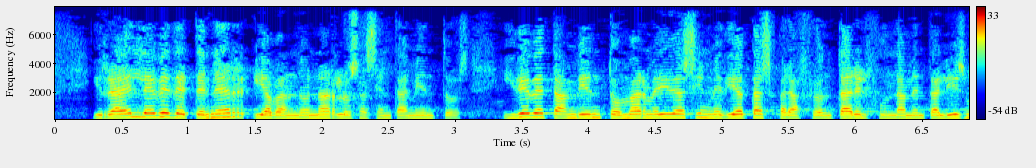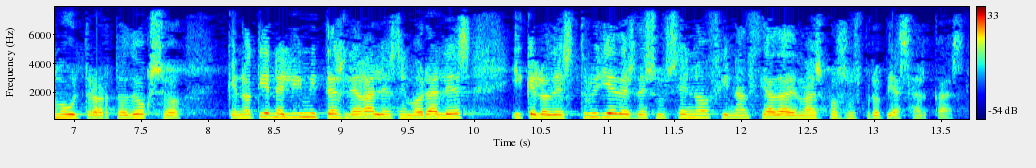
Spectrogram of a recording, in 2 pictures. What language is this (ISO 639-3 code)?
spa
